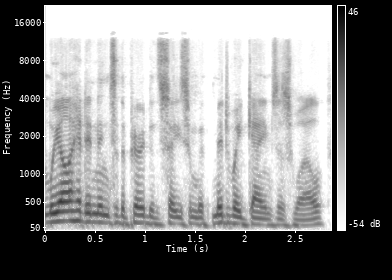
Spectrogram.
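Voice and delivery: ordinary delivery

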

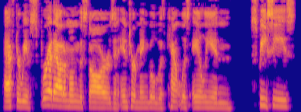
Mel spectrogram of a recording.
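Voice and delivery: ordinary delivery

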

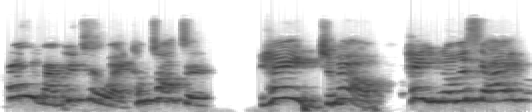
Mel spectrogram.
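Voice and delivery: high, urgent call for a friend's help; acted nervous plea. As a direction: plead in a high, flustered voice, hammed up. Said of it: "I get real nervous".

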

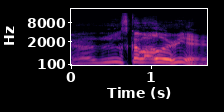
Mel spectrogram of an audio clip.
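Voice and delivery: high, put-on dopey beckoning; hammed-up clueless character voice; mock naive invitation. Mocking Billy turning his back, high naive voice. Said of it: "He's like".

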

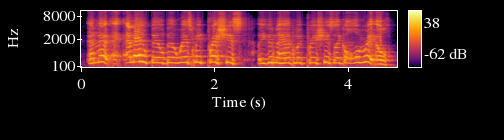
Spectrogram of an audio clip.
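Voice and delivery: very high, squeaky falsetto voice; Terry Jones. Acted. Host spoofing a riddle creature after its precious, squeaky falsetto. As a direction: screech it sing-song in a silly falsetto. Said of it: "Shout out to the late Terry Jones there".

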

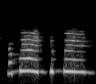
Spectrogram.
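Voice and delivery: a high, teasing lure; mock luring witch. Mimicking him calling the women, high and mocking. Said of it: "that was, like, how I felt this whole situation".

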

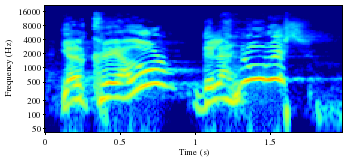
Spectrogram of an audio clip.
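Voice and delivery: preached slowly, voice soaring. Acted. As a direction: lift it like a revelation. Dramatic preaching build.

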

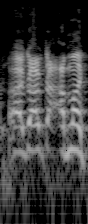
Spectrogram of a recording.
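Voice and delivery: ordinary delivery

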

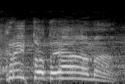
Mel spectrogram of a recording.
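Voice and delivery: "Cristo te ama" proclaimed high with a falling close; preached refrain. Acted. Preacher proclaiming to the congregation, ringing. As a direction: call it out to the crowd.

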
